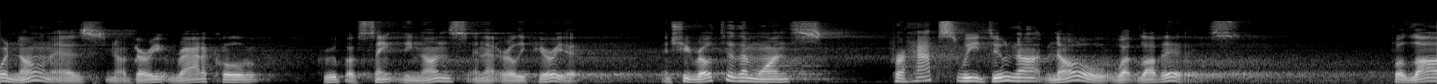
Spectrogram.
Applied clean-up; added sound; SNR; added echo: neural mask model Resemble Enhance denoiser.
